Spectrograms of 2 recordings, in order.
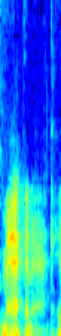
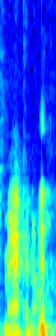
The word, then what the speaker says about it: Mackinac: Just because Mackinac Island has a C at the end doesn't mean it's pronounced Mackinac. It's Mackinac. The C is silent.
